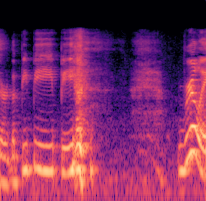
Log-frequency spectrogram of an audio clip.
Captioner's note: snickering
